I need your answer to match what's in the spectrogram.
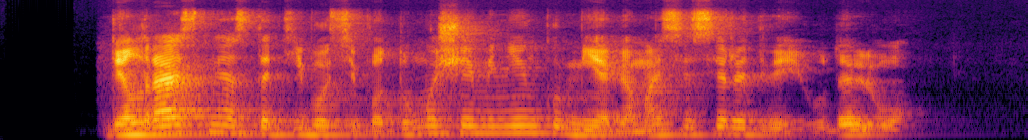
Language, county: Lithuanian, Vilnius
